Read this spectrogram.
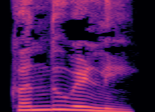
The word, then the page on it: ಕಂದುವೆಳ್ಳಿ: kannada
